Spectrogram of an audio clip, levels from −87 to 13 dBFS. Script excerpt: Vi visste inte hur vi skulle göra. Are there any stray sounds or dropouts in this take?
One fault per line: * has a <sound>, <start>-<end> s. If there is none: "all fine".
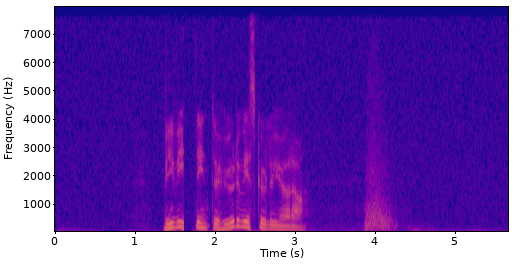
* has a dropout, 1.6-1.7 s
* has a throat clearing, 3.8-4.3 s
